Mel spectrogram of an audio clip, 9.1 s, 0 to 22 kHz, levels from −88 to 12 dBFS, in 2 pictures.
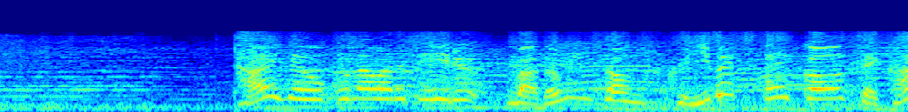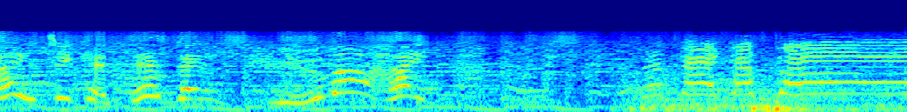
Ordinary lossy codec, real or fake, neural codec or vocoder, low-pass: Opus, 16 kbps; real; none; 7.2 kHz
